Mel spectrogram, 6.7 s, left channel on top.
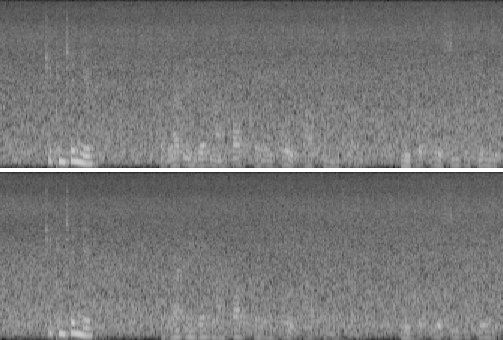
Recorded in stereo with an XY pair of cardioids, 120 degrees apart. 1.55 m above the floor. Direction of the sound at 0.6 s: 15° left.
